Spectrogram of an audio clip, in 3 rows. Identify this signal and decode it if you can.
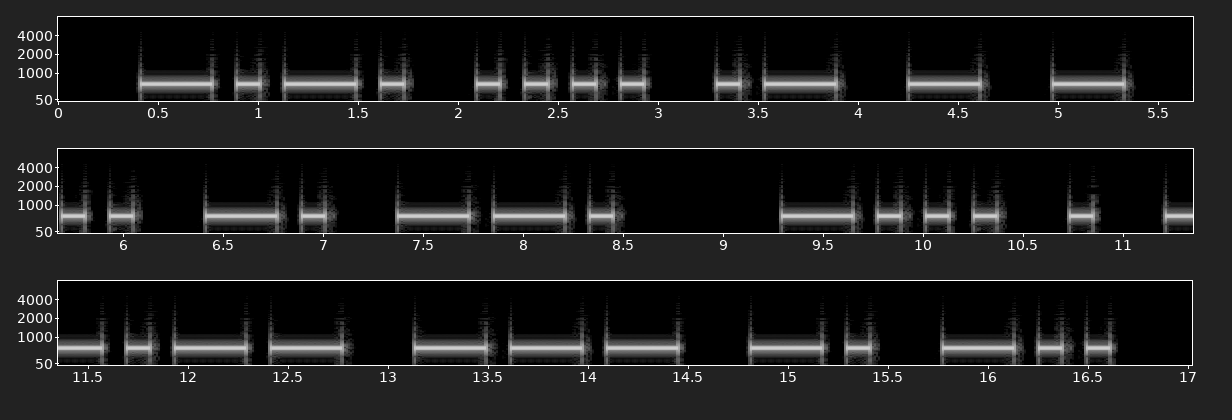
Morse code, heard as a keyed tone, about 10 wpm, 610 Hz. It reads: CHATTING BEYOND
